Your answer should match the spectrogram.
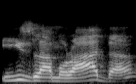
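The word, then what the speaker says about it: Islamorada: I visited a friend down in the Keys, down in Isla Morada. That's how you pronounce it.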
